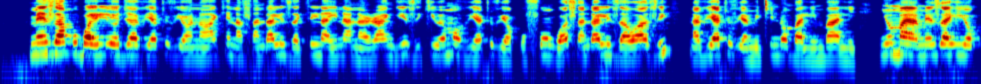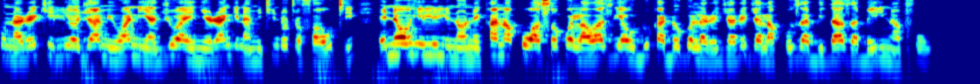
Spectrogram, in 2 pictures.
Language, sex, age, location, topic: Swahili, female, 18-24, Nairobi, finance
